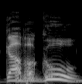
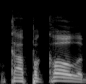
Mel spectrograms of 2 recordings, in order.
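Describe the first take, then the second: First: It uses a Staten Island Italian pronunciation. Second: It uses the standard pronunciation of the word.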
